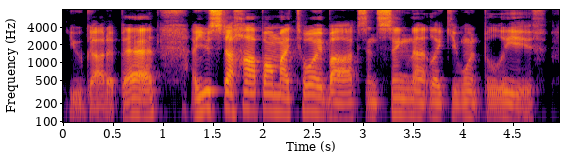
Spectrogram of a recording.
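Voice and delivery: ordinary delivery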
